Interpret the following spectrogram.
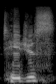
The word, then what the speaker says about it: Tejas: mentioned my name is tagis that's pronounced like contagious um and unfortunately I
